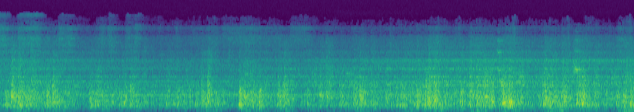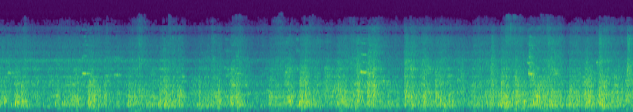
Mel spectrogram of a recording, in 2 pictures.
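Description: Wind rushes in through open train windows.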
